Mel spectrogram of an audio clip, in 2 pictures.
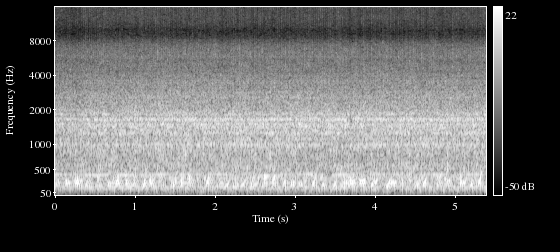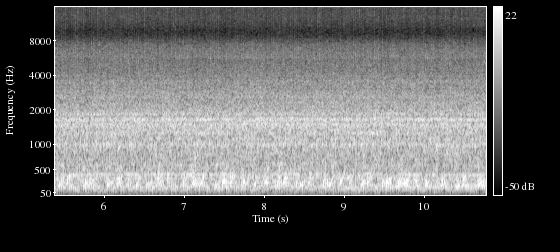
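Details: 1958 Evinrude 18HP Fastwin two-stroke outboard with replacement powerhead, new head gasket, rings, crankpin needle bearings and NGK B6S plugs, on heavy 30-weight oil mix, smoking slightly, cover on. Steady, even burble, constant idle, no misses or knocks: normal idle.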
